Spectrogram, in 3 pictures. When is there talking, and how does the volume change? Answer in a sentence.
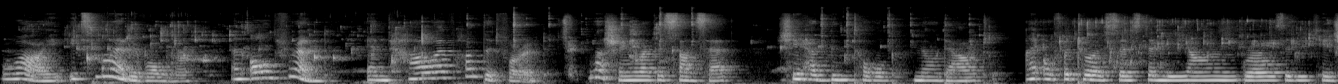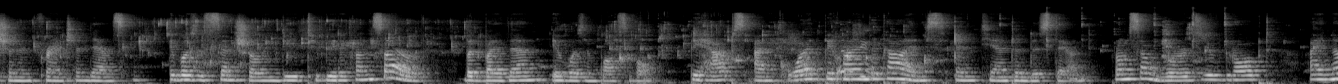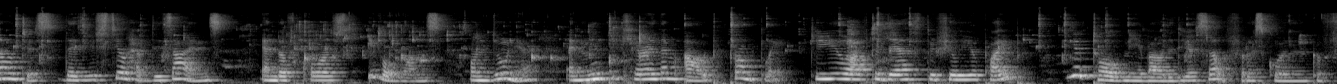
The talking can be heard from 0.0 to 40.1 s, at a steady volume.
